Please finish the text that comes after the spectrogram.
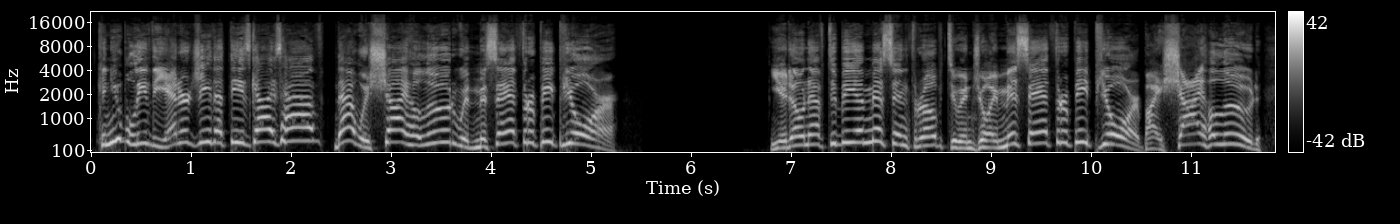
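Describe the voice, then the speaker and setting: Bright, chirpy, wholesome radio DJ. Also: male voice, extremely high pitch, no echo, studio quality, exaggerated voice. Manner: chirpy, earnest, gee-whiz exclamations. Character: relentlessly cheerful, wholesome male radio DJ on a heavy-metal station. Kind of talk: upbeat radio DJ patter, scripted.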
